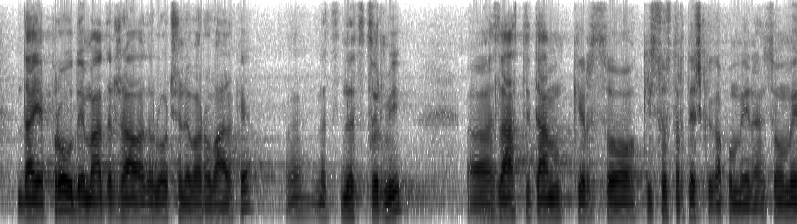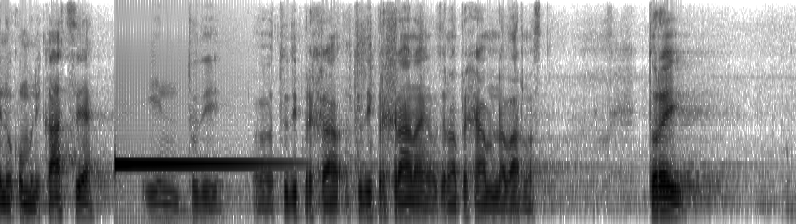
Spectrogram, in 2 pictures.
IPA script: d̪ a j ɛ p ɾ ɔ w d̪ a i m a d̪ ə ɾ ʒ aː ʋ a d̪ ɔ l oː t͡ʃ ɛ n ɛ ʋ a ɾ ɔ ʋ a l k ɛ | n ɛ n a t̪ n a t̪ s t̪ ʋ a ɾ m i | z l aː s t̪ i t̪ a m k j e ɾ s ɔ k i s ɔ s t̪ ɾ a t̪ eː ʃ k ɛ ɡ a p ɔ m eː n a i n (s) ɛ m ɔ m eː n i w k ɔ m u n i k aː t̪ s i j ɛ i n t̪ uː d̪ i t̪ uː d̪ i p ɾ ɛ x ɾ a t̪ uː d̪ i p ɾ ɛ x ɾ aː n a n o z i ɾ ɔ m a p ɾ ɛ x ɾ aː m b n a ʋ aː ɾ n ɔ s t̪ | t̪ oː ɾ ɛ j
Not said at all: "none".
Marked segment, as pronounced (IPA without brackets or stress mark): s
